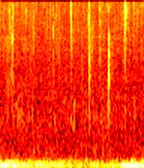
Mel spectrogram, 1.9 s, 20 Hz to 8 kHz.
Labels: {"label": "anthrophony, boat engine", "recorder": "SoundTrap 500"}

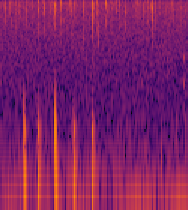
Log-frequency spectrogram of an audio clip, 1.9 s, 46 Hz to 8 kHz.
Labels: {"label": "biophony, knock", "recorder": "SoundTrap 300"}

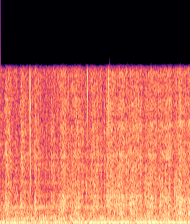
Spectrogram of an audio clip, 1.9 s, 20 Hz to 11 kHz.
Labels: {"label": "anthrophony, boat engine", "recorder": "SoundTrap 500"}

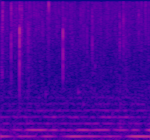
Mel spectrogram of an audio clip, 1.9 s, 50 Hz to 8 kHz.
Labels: {"label": "biophony, midshipman", "recorder": "SoundTrap 500"}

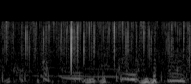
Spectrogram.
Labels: {"label": "biophony, cascading saw", "recorder": "SoundTrap 600 or HydroMoth"}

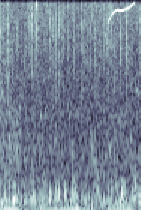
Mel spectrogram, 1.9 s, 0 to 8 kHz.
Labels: {"label": "biophony, dolphin", "recorder": "SoundTrap 500"}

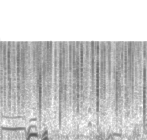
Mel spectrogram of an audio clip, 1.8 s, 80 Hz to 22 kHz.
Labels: {"label": "biophony, cascading saw", "recorder": "SoundTrap 600 or HydroMoth"}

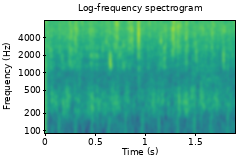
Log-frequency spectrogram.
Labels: {"label": "biophony, crackle", "recorder": "SoundTrap 600"}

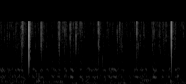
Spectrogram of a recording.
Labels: {"label": "anthrophony, mechanical", "recorder": "SoundTrap 300"}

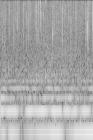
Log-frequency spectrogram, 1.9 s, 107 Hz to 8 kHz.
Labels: {"label": "biophony, midshipman", "recorder": "SoundTrap 500"}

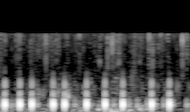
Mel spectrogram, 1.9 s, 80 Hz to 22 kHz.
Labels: {"label": "biophony, knock", "recorder": "SoundTrap 500"}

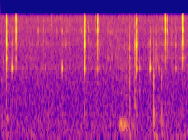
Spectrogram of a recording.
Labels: {"label": "ambient", "recorder": "HydroMoth"}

